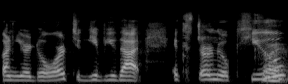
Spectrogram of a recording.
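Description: A woman's bright, sharp voice with a Spanish accent, quiet background, dry, close sound without echo. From Mexico and Texas. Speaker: family physician and ADHD coach. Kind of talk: interview.

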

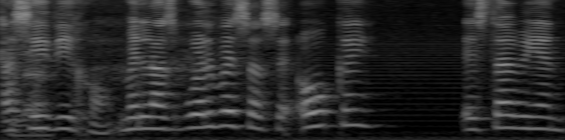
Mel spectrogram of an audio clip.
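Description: The woman here speaks at a high pitch. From Mexico, Sierra Mixe of Oaxaca. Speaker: restaurant owner. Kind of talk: interview testimony.

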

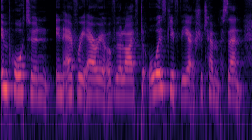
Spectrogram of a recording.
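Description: A woman with a southern English accent, fairly high in pitch, with ordinary pitch variation at a moderate pace, on a very clean recording with a silent background. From Oxford, England. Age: 20s. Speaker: podcast host, business owner. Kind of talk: solo personal monologue.

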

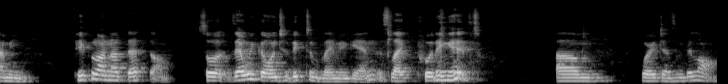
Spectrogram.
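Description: In a normal speaking voice, a woman talks at a moderate pace, her fairly low pitch showing ordinary variation. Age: 40s. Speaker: self-defense instructor. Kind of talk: interview.

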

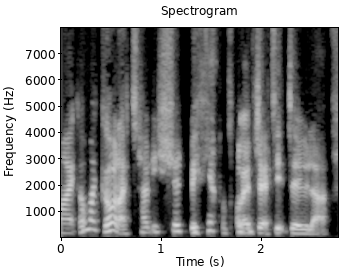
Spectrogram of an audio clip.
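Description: A woman with a slight Essex accent, very fast and bright with a sharp edge, in a dry, close recording with no echo. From Essex, England. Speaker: doula and course facilitator. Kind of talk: casual interview chat.

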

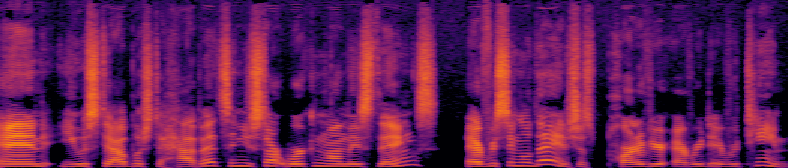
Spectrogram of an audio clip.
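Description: A woman's animated, fairly high voice at a very fast pace, with ordinary pitch variation and a dry, close sound with no echo. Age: 40s. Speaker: podcast host and online entrepreneur. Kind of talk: solo motivational podcast talk. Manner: loud and bold.

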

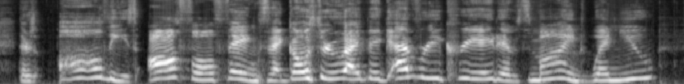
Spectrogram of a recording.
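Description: Raised and projected, a woman's high-pitched voice carries a bright, sharp tone, ordinary pitch variation, and a moderate pace. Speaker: puppet maker and fiber artist. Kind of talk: casual interview chat.

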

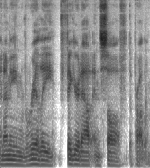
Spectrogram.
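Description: With an American accent, a man speaks in a very deep, low voice at a moderate pace. His intonation is fairly even, and the recording is very clean with a silent background. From North Carolina, Charlotte. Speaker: dentist. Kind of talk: interview. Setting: in an office.

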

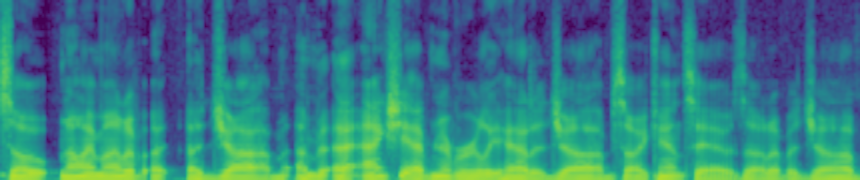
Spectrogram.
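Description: Delivered very fast with hardly any pauses, this voice has vocal fry, very even loudness and lively intonation. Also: man, fairly low pitch for a man. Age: 80s. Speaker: retired casino executive, guest. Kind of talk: casual interview.

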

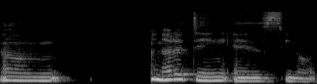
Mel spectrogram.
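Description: Speaking very slowly with a Caribbean accent, a woman has a fairly low pitch and a dark, mellow, somewhat breathy tone. Her intonation is lively. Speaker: podcast host. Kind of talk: live podcast recording with prepared remarks. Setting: live online audience. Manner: warm, encouraging.

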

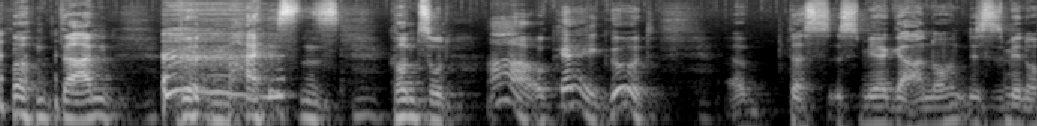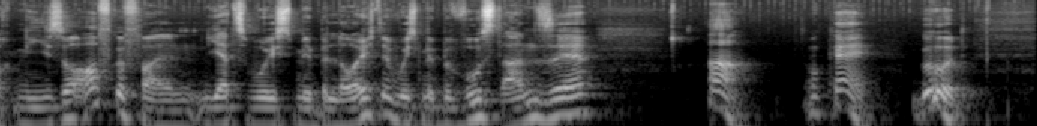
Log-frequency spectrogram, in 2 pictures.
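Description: A man speaks fairly slowly with lively intonation and a somewhat breathy voice. He leaves long, frequent pauses. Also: medium pitch for a man. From Bavaria, Germany. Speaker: dog trainer, podcast co-host. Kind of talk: casual chat.

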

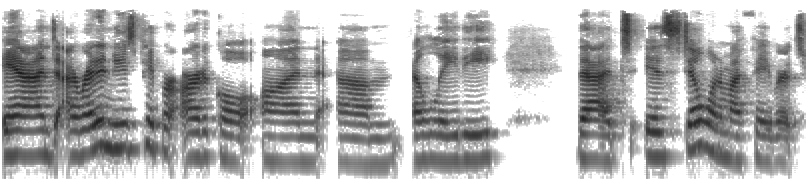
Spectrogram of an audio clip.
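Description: Against a quiet background, a woman speaks with a US Midwestern accent. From Ohio, near Columbus. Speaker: nonprofit ministry founder. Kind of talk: interview.

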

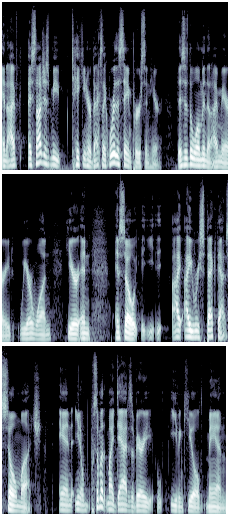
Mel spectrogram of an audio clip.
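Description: Against a silent background in a very clean recording, a man with an ordinary speaking voice and medium pitch talks at a moderate pace with lively intonation. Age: young. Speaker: podcast host, musician and business owner. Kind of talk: casual chat. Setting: studio.

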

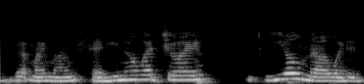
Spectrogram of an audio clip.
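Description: A woman's somewhat breathy voice moves fairly slowly, with ordinary pitch variation. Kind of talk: casual interview.

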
